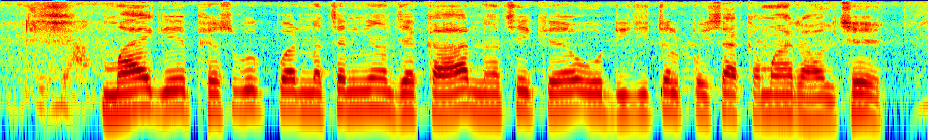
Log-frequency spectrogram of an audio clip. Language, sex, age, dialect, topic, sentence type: Maithili, male, 31-35, Bajjika, banking, statement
